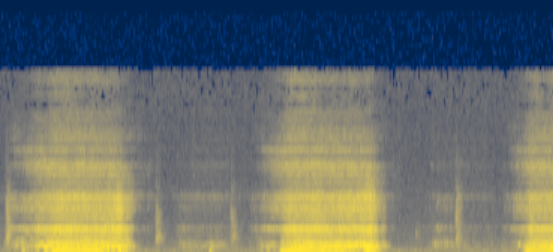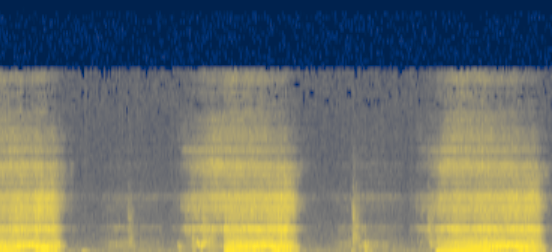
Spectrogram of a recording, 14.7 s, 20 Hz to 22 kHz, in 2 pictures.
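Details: Phone recording of a person asleep after practicing the 4-7-8 breathing technique: steady, buzzing, tonal vibrating snores, about five in fifteen seconds, around 19 breaths a minute; sleep snoring.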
